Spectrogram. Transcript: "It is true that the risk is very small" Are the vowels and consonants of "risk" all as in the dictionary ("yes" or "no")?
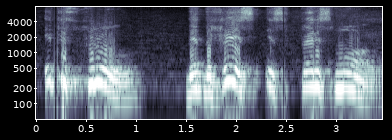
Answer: no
